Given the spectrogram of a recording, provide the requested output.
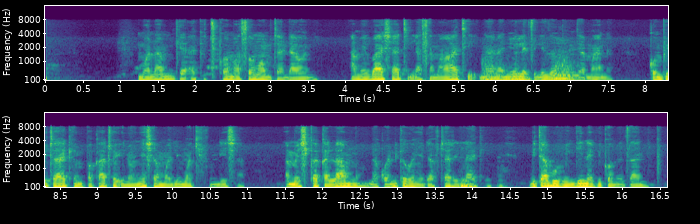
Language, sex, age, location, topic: Swahili, female, 18-24, Nairobi, education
